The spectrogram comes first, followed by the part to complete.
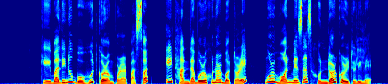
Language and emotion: Assamese, happy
